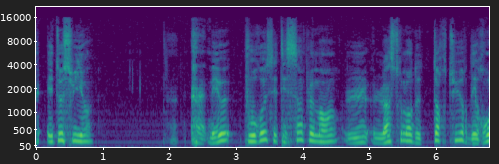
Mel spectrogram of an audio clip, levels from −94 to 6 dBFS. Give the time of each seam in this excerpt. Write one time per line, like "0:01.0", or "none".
0:02.2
